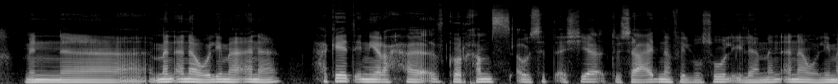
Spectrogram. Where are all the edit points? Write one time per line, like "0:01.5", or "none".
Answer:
none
